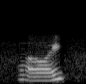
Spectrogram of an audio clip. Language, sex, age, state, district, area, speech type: Santali, female, 45-60, Jharkhand, Seraikela Kharsawan, rural, conversation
